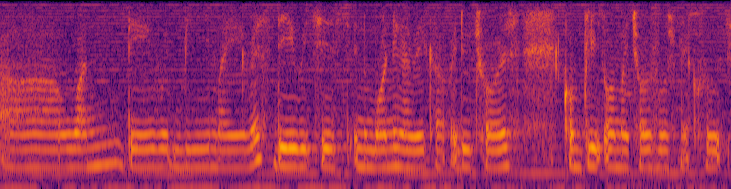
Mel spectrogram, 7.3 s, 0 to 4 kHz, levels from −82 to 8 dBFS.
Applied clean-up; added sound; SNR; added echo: none; none; none; none.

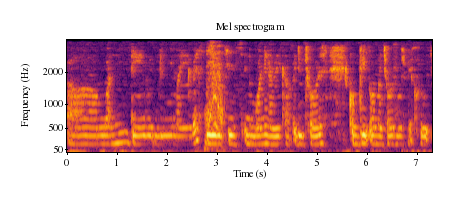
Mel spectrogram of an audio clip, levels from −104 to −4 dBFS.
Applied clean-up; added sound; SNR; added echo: classical method WPE with log-MMSE.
